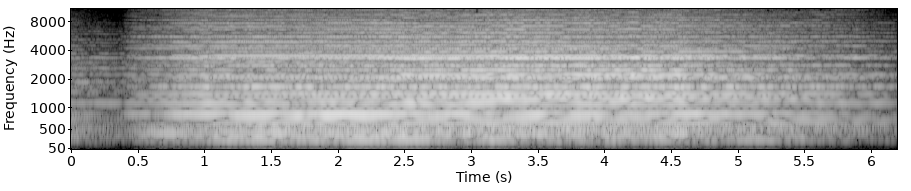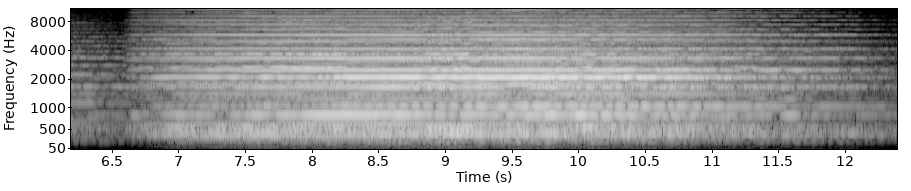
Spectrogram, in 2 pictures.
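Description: Sampled solo violin playing sul ponticello bowed arcs, the bow close to the bridge, giving a thin, harmonic-rich tone. Two held swells each grow and fade away over about six seconds.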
